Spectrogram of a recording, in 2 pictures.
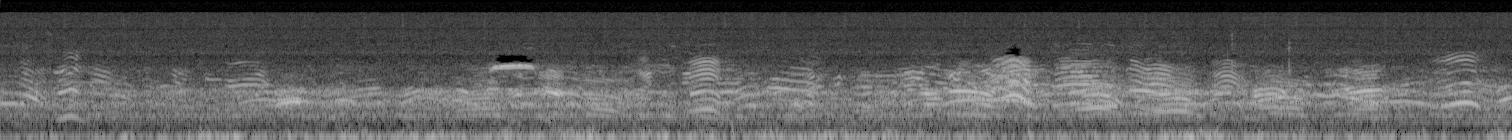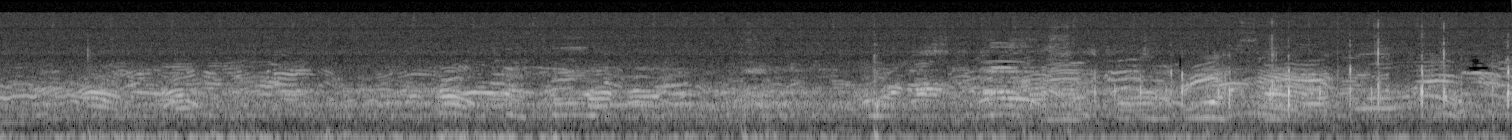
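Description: A flock of geese honking: many short calls overlapping without a break, over a low steady rumble.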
